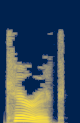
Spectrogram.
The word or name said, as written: carrick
